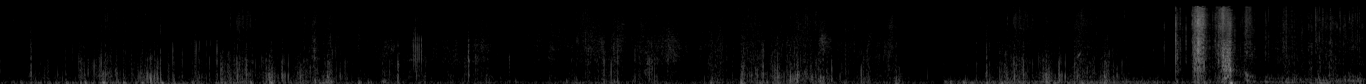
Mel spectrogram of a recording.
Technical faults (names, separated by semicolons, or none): none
